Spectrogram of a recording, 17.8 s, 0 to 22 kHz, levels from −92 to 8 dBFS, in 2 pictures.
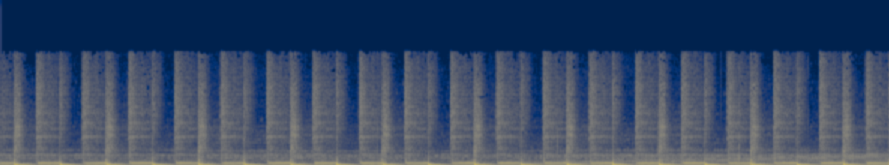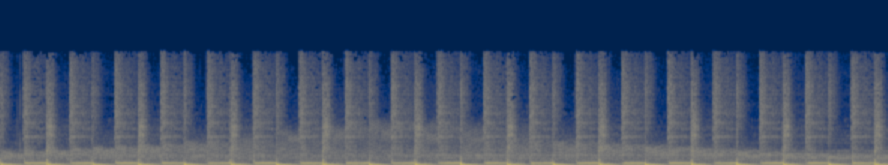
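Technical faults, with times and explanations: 3.81 s, audio missing between chunks: a brief skip where roughly 7 ms of sound vanishes and the two sides butt together without a gap, giving a small jump. The likely cause is a chunk handover in processing that works in 6-second chunks.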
